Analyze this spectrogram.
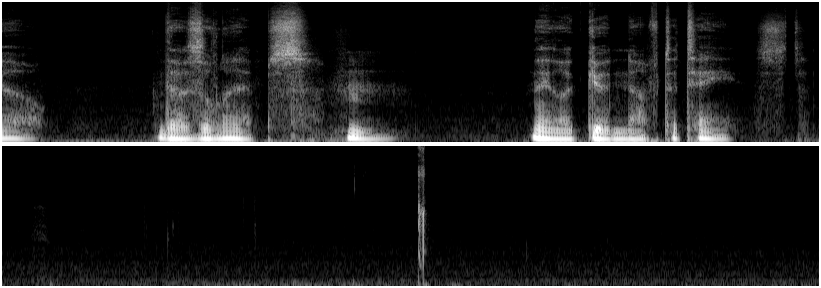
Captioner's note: kiss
